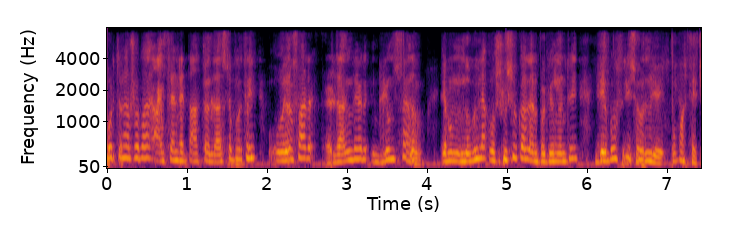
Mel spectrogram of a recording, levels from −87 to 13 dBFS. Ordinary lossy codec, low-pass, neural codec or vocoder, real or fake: AAC, 32 kbps; 7.2 kHz; codec, 24 kHz, 1.5 kbps, HILCodec; fake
